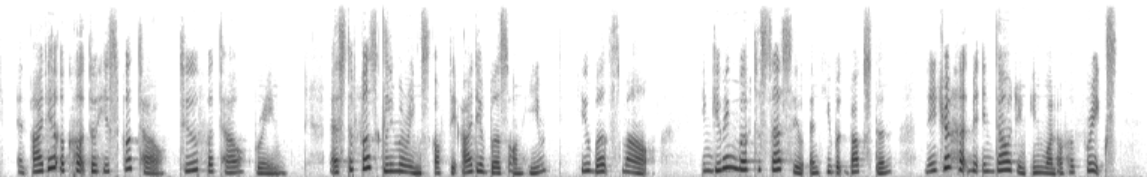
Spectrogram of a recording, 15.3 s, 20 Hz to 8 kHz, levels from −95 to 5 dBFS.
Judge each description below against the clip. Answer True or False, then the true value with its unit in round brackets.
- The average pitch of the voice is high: True (300 Hz)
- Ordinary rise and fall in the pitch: False (6.1 semitones)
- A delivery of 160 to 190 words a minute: False (150 wpm)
